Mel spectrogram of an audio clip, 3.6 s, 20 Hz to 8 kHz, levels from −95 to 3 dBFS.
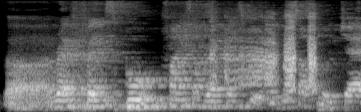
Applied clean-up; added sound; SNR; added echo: classical method WPE with log-MMSE.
